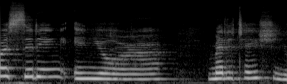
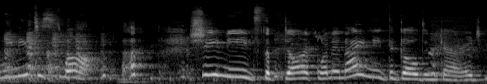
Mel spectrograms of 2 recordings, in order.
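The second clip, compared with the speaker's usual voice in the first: laughing plea; 3 semitones higher, 3 dB louder than usual. Acted. Monk begs to swap, laughing.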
